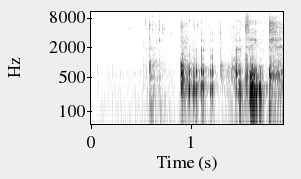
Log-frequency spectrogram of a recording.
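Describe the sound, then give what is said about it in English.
Water is poured from smaller containers into a bigger one, filling a steamer, splashing and gurgling in uneven bursts that grow fuller and louder toward the end. “I probably should have just got a bowl and just, because I'm kind of putting water in from into these smaller containers and then transferring the water into the bigger one.”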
